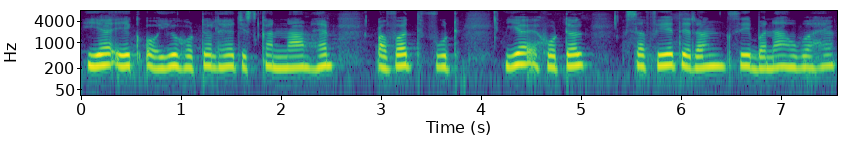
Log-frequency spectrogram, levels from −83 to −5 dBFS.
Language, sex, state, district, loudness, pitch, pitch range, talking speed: Hindi, female, Bihar, Patna, -17 LUFS, 230 Hz, 215-235 Hz, 145 wpm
